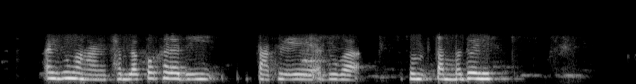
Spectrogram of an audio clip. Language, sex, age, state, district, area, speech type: Manipuri, female, 18-30, Manipur, Kangpokpi, urban, conversation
